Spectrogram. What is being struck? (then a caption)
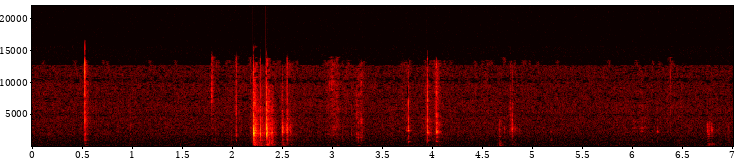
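Bar of soap cut with a metal blade. A metal utility blade peels thin green curls off a green oval bar of soap. Short, crisp, bright scraping clicks come in a scattered, quiet series, with a louder rasping cluster near the two-second mark, over near silence.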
